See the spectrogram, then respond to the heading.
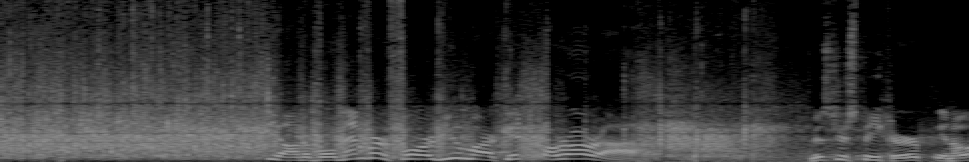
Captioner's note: some Applause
